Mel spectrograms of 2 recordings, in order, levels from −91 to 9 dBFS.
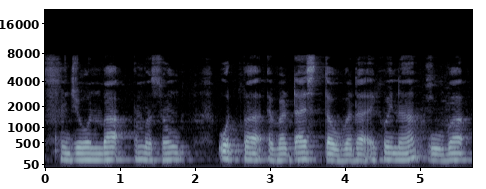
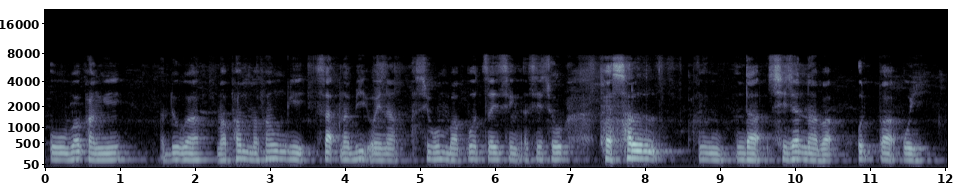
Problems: none marked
